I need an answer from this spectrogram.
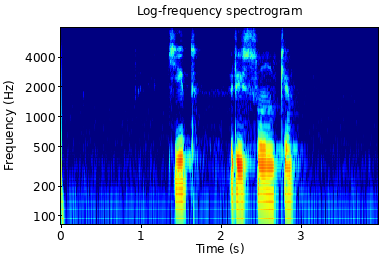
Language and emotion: Russian, neutral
